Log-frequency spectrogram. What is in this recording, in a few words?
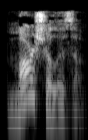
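"martialism", British English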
